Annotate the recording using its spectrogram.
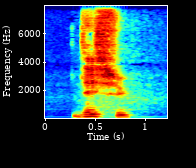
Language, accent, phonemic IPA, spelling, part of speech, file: French, Canada, /de.sy/, déçues, verb, LL-Q150 (fra)-déçues.wav
- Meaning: feminine plural of déçu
